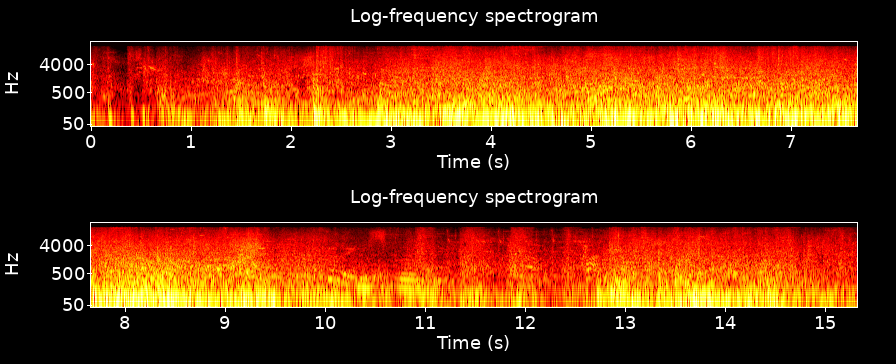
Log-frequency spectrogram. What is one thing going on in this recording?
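Spell effects and hits crash and whoosh in a busy fight.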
